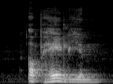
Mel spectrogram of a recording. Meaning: aphelion
- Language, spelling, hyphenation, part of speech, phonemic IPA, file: Dutch, aphelium, ap‧he‧li‧um, noun, /ɑpˈɦeː.li.ʏm/, Nl-aphelium.ogg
